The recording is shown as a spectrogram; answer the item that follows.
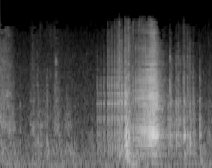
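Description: A plastic VHS clamshell case being pried open: a short scraping rub of plastic about a second in, then a few small clicks.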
